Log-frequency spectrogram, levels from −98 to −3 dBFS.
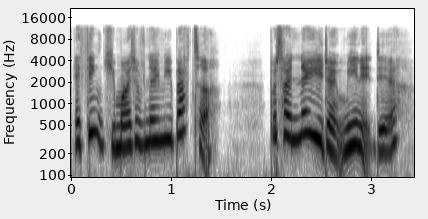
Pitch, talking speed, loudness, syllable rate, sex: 290 Hz, 280 wpm, -15 LUFS, 6.0 syllables/s, female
